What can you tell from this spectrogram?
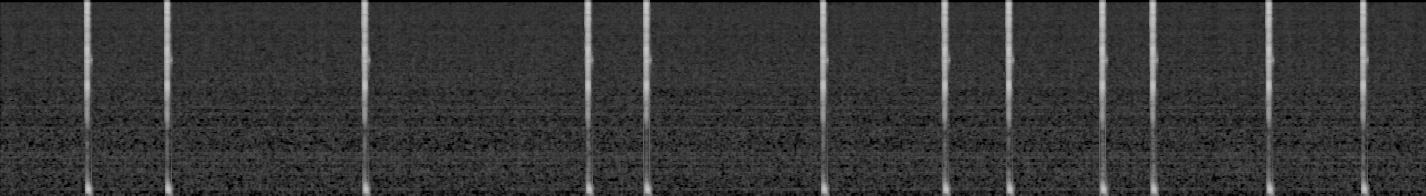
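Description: Computer mouse clicking: about a dozen single sharp clicks at uneven intervals, some a second or more apart and some under a second, with dead silence between them.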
